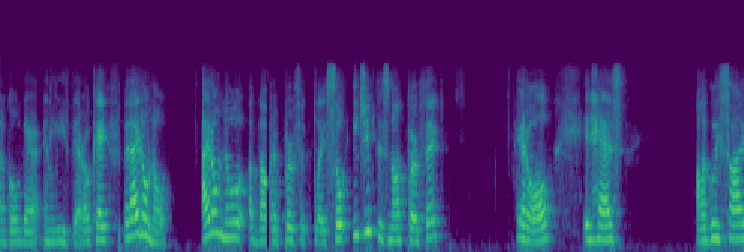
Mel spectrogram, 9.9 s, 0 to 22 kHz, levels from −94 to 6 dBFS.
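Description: At 3.53 s the speech catches and smears until 3.62 s, about 40 ms in all. These are lost AMR speech frames. Radio errors corrupted the data, so the decoder had no valid frames to play. It repeated the last good pitch and vocal tract settings at falling gain. The gap points to two consecutive 20 ms frames. The sound drags briefly and dips in level. The speech then returns weak for a moment, within the light coding of AMR-WB at 12.65 kbit/s.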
